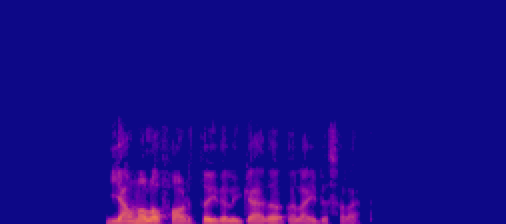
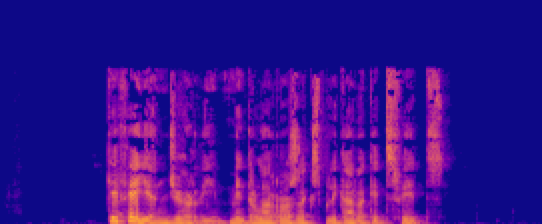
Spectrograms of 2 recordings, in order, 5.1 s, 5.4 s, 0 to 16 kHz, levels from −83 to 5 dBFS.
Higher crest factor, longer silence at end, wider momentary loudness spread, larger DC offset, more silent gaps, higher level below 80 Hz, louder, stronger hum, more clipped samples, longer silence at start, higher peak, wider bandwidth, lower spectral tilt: about the same, 20 dB vs 22 dB; first, 1.5 s vs 1 s; first, 17 LU vs 14 LU; neither; neither; second, -76 dBFS vs -60 dBFS; second, -33 LUFS vs -21 LUFS; neither; neither; about the same, 1.05 s vs 1.05 s; second, -16 dBFS vs -2 dBFS; second, 7.6 kHz vs 11.5 kHz; first, -7 dB/octave vs -4.5 dB/octave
